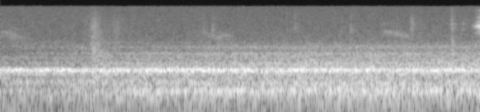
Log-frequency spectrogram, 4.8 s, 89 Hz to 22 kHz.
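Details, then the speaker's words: Titan 12V 140mm remote RV roof vent fan, remounted after a weird-noise fix, running at 40% speed: a quiet, steady whir with an even mid-pitched hum, normal low-speed operation. "so they seem to solve that problem with the weird noise that sounds really good"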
